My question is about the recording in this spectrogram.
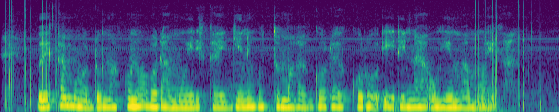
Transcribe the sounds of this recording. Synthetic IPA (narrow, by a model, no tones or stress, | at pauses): wekamoːdomakonoɣoɾamwiɾikaiɡeniɣutumaɣaɡoɾoekuɾṵʔeɾenaʔuɣimamwḛɣa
